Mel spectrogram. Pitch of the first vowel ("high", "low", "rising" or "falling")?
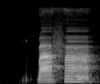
low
